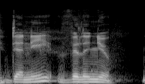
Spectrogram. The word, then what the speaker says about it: Denis Villeneuve: Um, and this is it, Dennis Villeneuve. Uh, D- D- Dylan, Denis is you oh, pronounce it Denis. Denis. – Denis Villeneuve. Villeneuve.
